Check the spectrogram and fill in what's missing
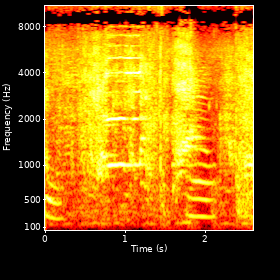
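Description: Farm chickens near a small water pool cluck and call at close range, a few clear, drawn-out vocalizations rising over a busy, noisy background.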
